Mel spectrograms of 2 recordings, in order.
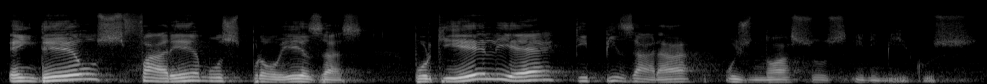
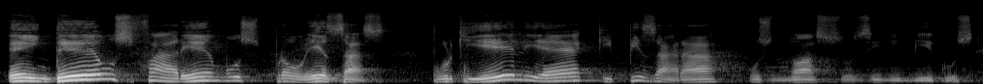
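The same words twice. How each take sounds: First: It is read at a normal volume. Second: It is read louder and more forcefully.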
